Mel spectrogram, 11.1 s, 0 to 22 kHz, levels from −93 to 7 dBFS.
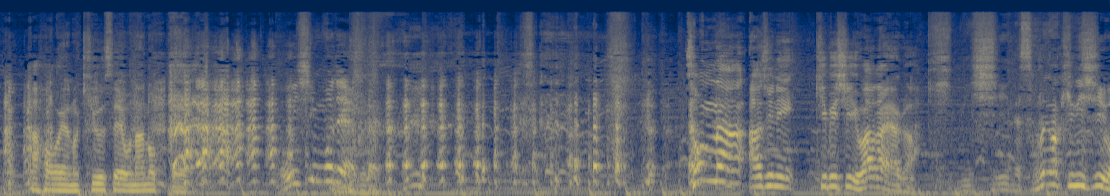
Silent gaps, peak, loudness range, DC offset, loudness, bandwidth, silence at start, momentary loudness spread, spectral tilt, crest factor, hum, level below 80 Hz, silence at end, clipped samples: none; 0 dBFS; 4 LU; under 0.1%; -18 LUFS; 17 kHz; 0 s; 13 LU; -5 dB/octave; 18 dB; none; -36 dBFS; 0 s; under 0.1%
